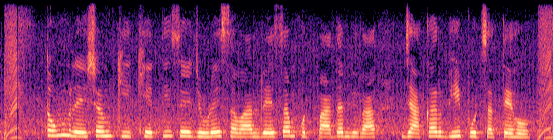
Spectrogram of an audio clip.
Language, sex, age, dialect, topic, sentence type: Hindi, female, 31-35, Kanauji Braj Bhasha, agriculture, statement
